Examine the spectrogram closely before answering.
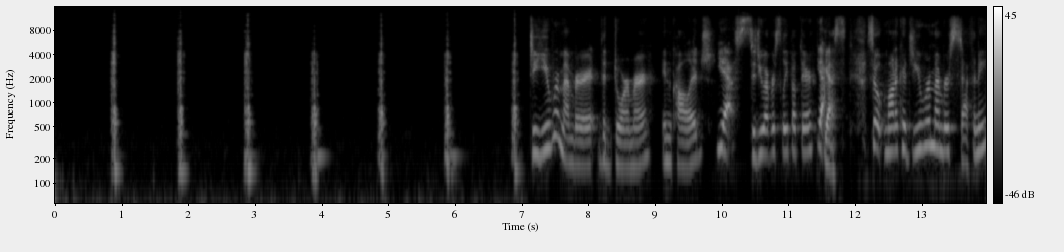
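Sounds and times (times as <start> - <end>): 
clock ticking: 0.8 - 1.2, 1.8 - 2.2, 2.8 - 3.2, 3.8 - 4.2, 4.8 - 5.1, 5.8 - 6.2, 6.8 - 7.2
speech: 7.2 - 13.9.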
